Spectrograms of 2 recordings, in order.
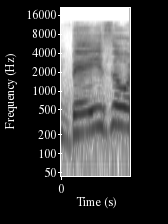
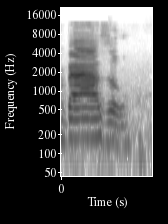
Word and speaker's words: basil: Do you say basil or basil? Basil. I say Okay. Because I know some I know can kind of UK British UK and uh I know some the British say basil.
